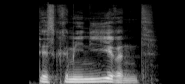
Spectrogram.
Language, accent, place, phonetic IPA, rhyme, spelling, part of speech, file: German, Germany, Berlin, [dɪskʁimiˈniːʁənt], -iːʁənt, diskriminierend, adjective / verb, De-diskriminierend.ogg
- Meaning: present participle of diskriminieren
